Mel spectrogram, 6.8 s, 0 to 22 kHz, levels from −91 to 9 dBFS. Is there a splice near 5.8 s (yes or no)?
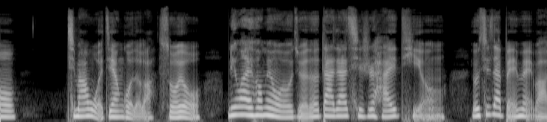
no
